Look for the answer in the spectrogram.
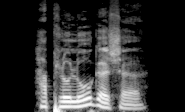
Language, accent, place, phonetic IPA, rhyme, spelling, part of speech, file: German, Germany, Berlin, [haploˈloːɡɪʃə], -oːɡɪʃə, haplologische, adjective, De-haplologische.ogg
- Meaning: inflection of haplologisch: 1. strong/mixed nominative/accusative feminine singular 2. strong nominative/accusative plural 3. weak nominative all-gender singular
